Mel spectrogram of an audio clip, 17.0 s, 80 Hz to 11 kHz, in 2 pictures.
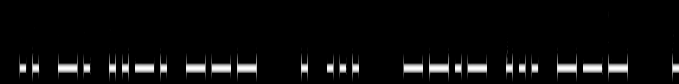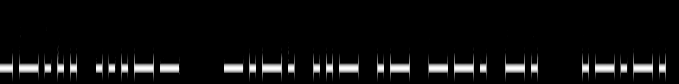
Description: Morse code, heard as a keyed tone, about 15 wpm, 700 Hz. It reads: INFO ES QSO 73 CUAGN <AR>
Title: Practice QSO - Exchange 4 - Ending - 15wpm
